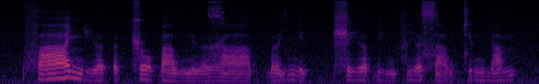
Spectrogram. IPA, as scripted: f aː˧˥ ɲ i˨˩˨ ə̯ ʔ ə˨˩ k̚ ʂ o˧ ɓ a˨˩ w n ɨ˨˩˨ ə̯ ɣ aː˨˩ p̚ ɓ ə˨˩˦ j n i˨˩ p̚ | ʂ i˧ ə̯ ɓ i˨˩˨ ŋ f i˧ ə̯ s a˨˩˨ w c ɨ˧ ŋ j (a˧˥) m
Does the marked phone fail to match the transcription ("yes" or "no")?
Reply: no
